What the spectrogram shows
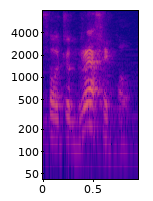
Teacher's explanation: in the case of the word photographical the stress falls on the third syllable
